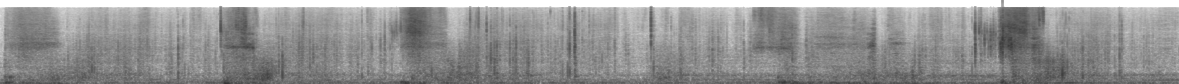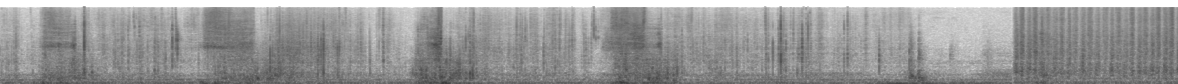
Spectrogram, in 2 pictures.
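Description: Hands crushing and crumbling dyed gym chalk blocks, with irregular crunches and soft crumbling of powder, the loudest crunch about halfway through. In the last couple of seconds a mesh sieve is shaken, with a fast steady patter of chalk through the mesh.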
